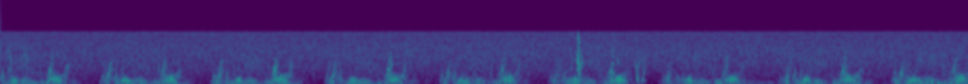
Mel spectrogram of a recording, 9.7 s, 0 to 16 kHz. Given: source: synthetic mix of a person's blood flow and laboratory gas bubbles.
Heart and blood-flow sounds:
Doppler ultrasound of blood flow; precordium
5.75-5.84 s: bubbles
6.08-6.19 s: bubbles
6.33-6.47 s: bubbles
From the record:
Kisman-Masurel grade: 123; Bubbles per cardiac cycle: 1 to 2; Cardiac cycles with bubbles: 10 to 50%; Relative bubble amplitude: loud (0.450 to 0.775); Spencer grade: 2 (many but less than half of the cardiac periods contain bubble signals, singularly or in groups); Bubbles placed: anywhere in the cardiac cycle

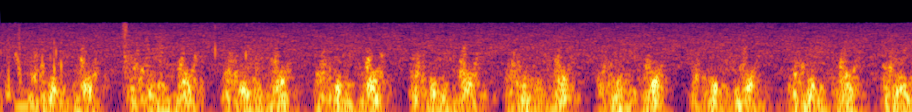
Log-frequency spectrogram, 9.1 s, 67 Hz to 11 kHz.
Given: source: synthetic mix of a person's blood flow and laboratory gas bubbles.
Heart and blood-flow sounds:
Doppler ultrasound of blood flow; precordium
0.00-0.29 s: bubbles
0.39-0.64 s: bubbles
1.95-2.04 s: bubbles
2.14-2.18 s: bubbles
2.44-2.62 s: bubbles
From the record:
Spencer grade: 2 (many but less than half of the cardiac periods contain bubble signals, singularly or in groups); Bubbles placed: only in the low amplitude regions of the cardiac cycle

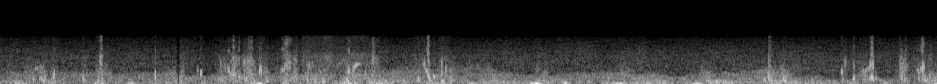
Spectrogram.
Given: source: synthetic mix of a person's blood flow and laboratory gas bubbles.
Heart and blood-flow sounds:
Doppler ultrasound of blood flow; subclavian vein
0.29-0.58 s: bubbles
0.81-0.89 s: bubbles
0.95-1.06 s: bubbles
1.53-1.59 s: bubbles
1.95-2.06 s: bubbles
2.15-2.70 s: bubbles
2.79-3.00 s: bubbles
3.02-3.82 s: bubbles
4.13-4.55 s: bubbles
7.62-7.97 s: bubbles
8.39-8.80 s: bubbles
8.99-9.09 s: bubbles
9.15-9.38 s: bubbles
From the record:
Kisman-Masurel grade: 232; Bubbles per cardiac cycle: several, 3 to 8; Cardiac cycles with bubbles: 50 to 99%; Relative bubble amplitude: moderate (0.250 to 0.450); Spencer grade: 3 (all of the cardiac periods contain showers or single bubble signals, but not dominating or overriding the cardiac motion signals); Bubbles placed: anywhere in the cardiac cycle

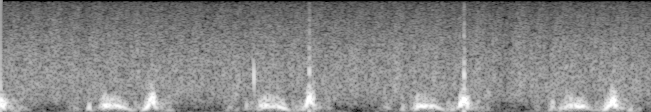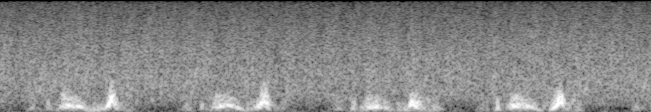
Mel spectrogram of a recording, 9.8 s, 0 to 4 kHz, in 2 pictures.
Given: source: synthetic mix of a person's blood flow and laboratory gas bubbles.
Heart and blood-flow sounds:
Doppler ultrasound of blood flow; precordium
1.89-1.94 s: bubbles
From the record:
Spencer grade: 1 (occasional bubble signal discernible with the cardiac motion signal, with majority of cardiac periods free of bubbles); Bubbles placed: only in the low amplitude regions of the cardiac cycle

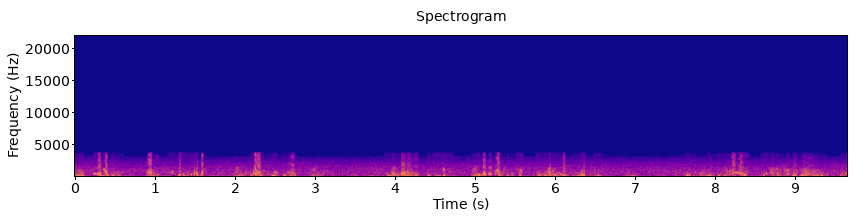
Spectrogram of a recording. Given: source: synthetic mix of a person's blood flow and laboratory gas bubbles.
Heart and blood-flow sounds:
Doppler ultrasound of blood flow; precordium
0.00-0.15 s: bubbles
0.20-0.60 s: bubbles
0.88-1.05 s: bubbles
1.14-1.64 s: bubbles
2.15-2.77 s: bubbles
3.86-4.31 s: bubbles
4.38-4.73 s: bubbles
4.94-5.61 s: bubbles
5.75-6.40 s: bubbles
6.47-6.62 s: bubbles
7.60-8.42 s: bubbles
8.57-9.43 s: bubbles
9.54-9.67 s: bubbles
From the record:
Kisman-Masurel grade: 333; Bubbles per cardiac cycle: rolling drumbeat, 9 or more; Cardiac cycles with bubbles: 50 to 99%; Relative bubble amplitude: loud (0.450 to 0.775); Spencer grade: 3 (all of the cardiac periods contain showers or single bubble signals, but not dominating or overriding the cardiac motion signals); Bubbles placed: anywhere in the cardiac cycle

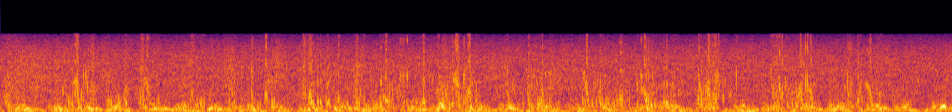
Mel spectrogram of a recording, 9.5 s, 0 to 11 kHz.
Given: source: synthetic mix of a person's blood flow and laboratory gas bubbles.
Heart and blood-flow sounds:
Doppler ultrasound of blood flow; precordium
0.00-0.28 s: bubbles
0.60-0.99 s: bubbles
1.04-1.31 s: bubbles
1.35-1.62 s: bubbles
1.88-2.08 s: bubbles
2.25-2.40 s: bubbles
2.45-2.79 s: bubbles
2.97-3.64 s: bubbles
3.72-4.80 s: bubbles
5.01-5.64 s: bubbles
5.79-6.31 s: bubbles
6.33-6.84 s: bubbles
6.93-7.39 s: bubbles
7.69-8.18 s: bubbles
8.26-8.87 s: bubbles
From the record:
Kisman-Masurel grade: 332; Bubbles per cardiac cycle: rolling drumbeat, 9 or more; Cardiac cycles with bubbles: 50 to 99%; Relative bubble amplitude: moderate (0.250 to 0.450); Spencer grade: 3 (all of the cardiac periods contain showers or single bubble signals, but not dominating or overriding the cardiac motion signals); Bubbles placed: anywhere in the cardiac cycle

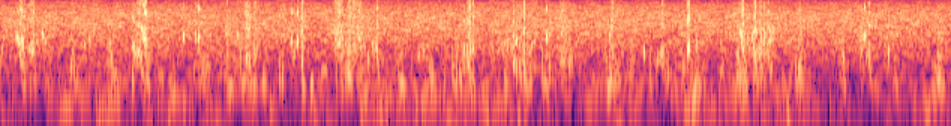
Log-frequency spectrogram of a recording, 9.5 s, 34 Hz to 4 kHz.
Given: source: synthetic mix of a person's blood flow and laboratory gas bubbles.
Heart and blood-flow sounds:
Doppler ultrasound of blood flow; precordium
0.00-0.06 s: bubbles
0.13-0.48 s: bubbles
0.68-0.99 s: bubbles
1.08-1.16 s: bubbles
1.28-1.55 s: bubbles
1.80-1.87 s: bubbles
1.92-2.10 s: bubbles
2.23-2.69 s: bubbles
2.74-3.17 s: bubbles
3.30-3.83 s: bubbles
3.93-4.34 s: bubbles
4.39-4.77 s: bubbles
4.88-5.78 s: bubbles
6.02-6.35 s: bubbles
6.39-6.71 s: bubbles
6.83-7.11 s: bubbles
7.33-7.81 s: bubbles
7.91-8.11 s: bubbles
8.39-8.49 s: bubbles
8.57-8.77 s: bubbles
8.84-9.00 s: bubbles
9.33-9.52 s: bubbles
From the record:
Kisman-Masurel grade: 243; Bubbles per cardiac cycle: several, 3 to 8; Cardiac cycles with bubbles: 100%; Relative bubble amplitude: loud (0.450 to 0.775); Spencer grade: 3 (all of the cardiac periods contain showers or single bubble signals, but not dominating or overriding the cardiac motion signals); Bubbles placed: anywhere in the cardiac cycle

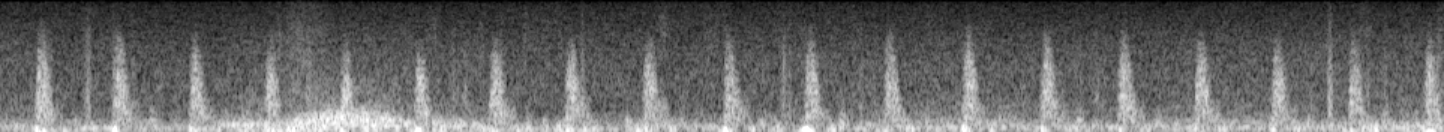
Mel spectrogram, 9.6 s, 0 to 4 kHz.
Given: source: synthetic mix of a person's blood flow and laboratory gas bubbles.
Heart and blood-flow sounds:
Doppler ultrasound of blood flow; subclavian vein
no bubbles
From the record:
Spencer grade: 0 (complete lack of bubble signals)

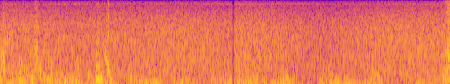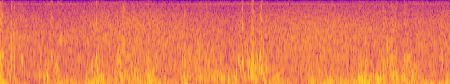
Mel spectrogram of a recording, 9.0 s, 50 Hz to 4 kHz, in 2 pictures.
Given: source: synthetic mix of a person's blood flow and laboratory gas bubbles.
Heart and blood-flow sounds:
Doppler ultrasound of blood flow; precordium
0.00-0.56 s: bubbles
0.70-1.17 s: bubbles
4.39-4.76 s: bubbles
4.88-5.14 s: bubbles
5.39-5.56 s: bubbles
5.59-6.08 s: bubbles
6.28-7.20 s: bubbles
8.06-8.76 s: bubbles
8.88-9.01 s: bubbles
From the record:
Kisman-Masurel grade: 333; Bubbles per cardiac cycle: rolling drumbeat, 9 or more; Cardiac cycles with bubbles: 50 to 99%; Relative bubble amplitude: loud (0.450 to 0.775); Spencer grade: 3 (all of the cardiac periods contain showers or single bubble signals, but not dominating or overriding the cardiac motion signals); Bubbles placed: anywhere in the cardiac cycle

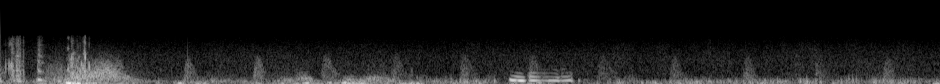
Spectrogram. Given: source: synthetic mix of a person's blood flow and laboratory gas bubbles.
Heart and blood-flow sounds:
Doppler ultrasound of blood flow; subclavian vein
0.00-0.26 s: bubbles
0.36-0.92 s: bubbles
From the record:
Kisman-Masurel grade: 222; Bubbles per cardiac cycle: several, 3 to 8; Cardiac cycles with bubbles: 10 to 50%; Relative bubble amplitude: moderate (0.250 to 0.450); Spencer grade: 2 (many but less than half of the cardiac periods contain bubble signals, singularly or in groups); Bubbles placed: anywhere in the cardiac cycle

